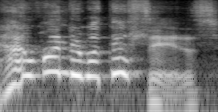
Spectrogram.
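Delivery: very high, swooping character voice.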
